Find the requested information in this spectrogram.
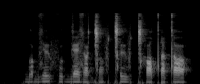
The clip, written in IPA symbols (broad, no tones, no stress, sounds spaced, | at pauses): ɡ ɔ ɡ z ɨ f u ɡ ɛ z ɒ ɡ͡ǀ ɒ f ǀ ɨ v ǀʰ ɔ tˤ ɾ o t ɒ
